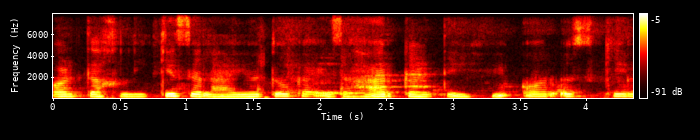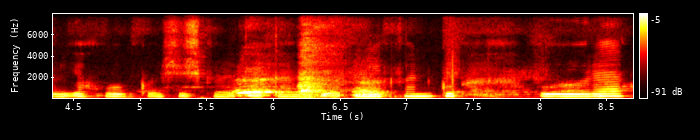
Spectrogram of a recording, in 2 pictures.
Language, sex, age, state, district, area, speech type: Urdu, female, 60+, Uttar Pradesh, Lucknow, urban, spontaneous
